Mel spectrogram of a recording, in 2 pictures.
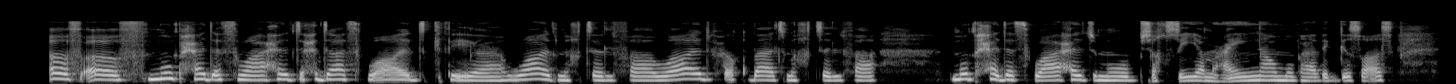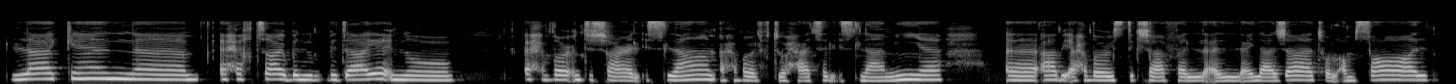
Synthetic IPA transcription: ʔofʔʊfmuːbħad̪aθwaːħɪd̪ʔɪħd̪aːθwa̰ːjɪd̪kɪ̥θiːɾwaːjɪd̪mʊxt̪alfawaːjɪd̪bħʊ̰qbaːt̪mʊxt̪alfa | muːbħad̪aθwaːħɪd̪muːbʃɑxsˤɨjːamʕajːnawmuːbhaːðalɡɨsˤɑ̰ːsˤlaːkɪn | ʔɑħʔɪxt̪ʰɑːɾˤbɪlbɪd̪aːjaʔɪnːu | ʔɑħðˤɑɾˤʔɪnt̪ɪʃɑːɾˤɪlʔɪslaːmʔɑħðˤɑɾˤɪlfʊ̥t̪uːħaːt̪ɪlʔɪslaːmɪjːa | ʔaːbiʔɑħðˤɑɾˤɪst̪ɪkʃaːfɪlʕɪlaːd͡ʒaːt̪wɪlʔɑ̰msˤɑːl

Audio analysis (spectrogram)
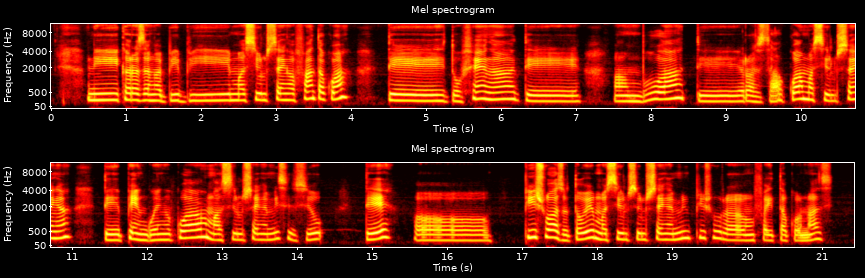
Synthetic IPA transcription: nikaɾazaŋəbibimasilusajŋəfant̪akwa | d̪̥ed̪ofeŋəd̪̥e | ambuəd̪̥eɾazakwamasilusajŋə | d̪̥epeŋɡweŋəkuəmasilusajŋəmisiziu | d̪̥e | piʃuazat̪owemasilusilusajŋəmiipiʃuramifait̪akanazi̥

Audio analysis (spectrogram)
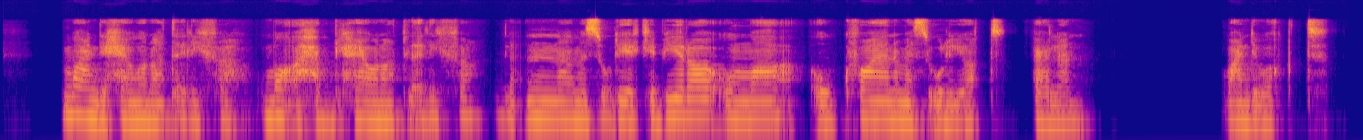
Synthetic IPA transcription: maʕɪnd̪iħajawaːnaːt̪ʔaliːfawmaʔaħabːɪlħajawaːnaːt̪ɪlʔa̰liːfalɪʔanːamasʔuːlɪjːakabiːɾawmawkɪ̥faːjanamasʔuːlɪjːaːt̪fɪʕlan | maʕɪnd̪iwaɡt̪

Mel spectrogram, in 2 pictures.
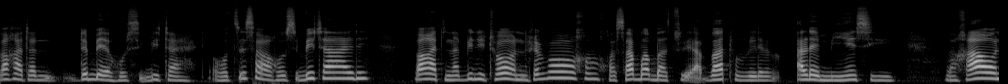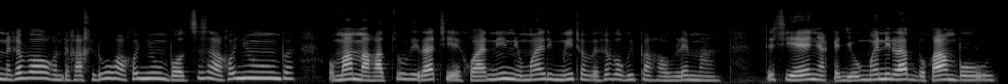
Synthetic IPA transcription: ʋaxatandɛbɛxusibitaliɔ̰xɔt͡sisaxaxusibitali | ʋaxatinabiditɔnɛxɛʋɔxɔxwasabwabat͡sḭʋatʰɔʋilɛalɛmiɛsili | ʋaxaɔnɛxɛʋɔxɔndixaxiliuxaxuɲumbaɔt͡sis̬axaxɔɲumbaɔmamaxat͡suxilatʰiɛxwaniniumwalimwitɔʋɛxɛʋɔxwipaxaulɛmala | dɛtiɛɲakɛd͡ʒɛumwɛnilab̚duxambuli

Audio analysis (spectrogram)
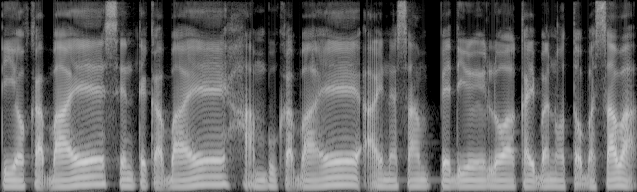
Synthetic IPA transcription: t̪ioka̰baesɛnt̪eka̰ʔbaeha̰mbuka̰baea̰inasampediloakaibanot̪o̰basaβa̰ʔ

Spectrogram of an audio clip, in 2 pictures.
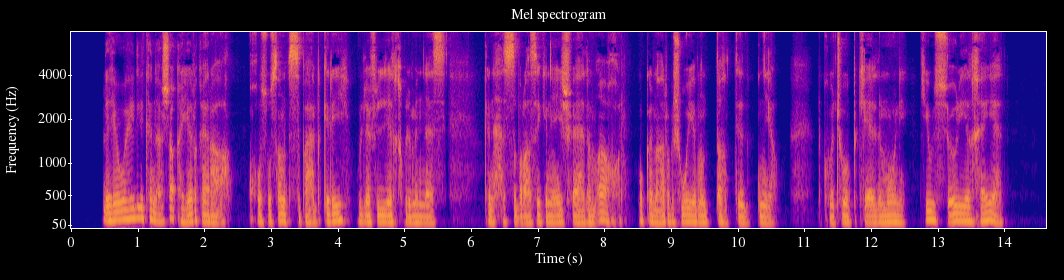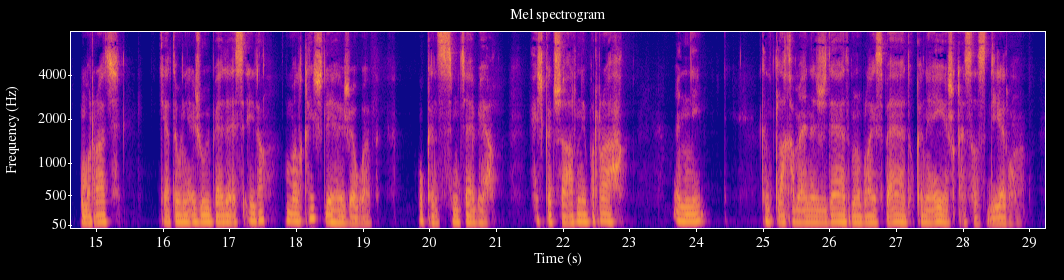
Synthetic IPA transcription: əlhiwæjəlːikænəʕʃɑqhjæɾlqəɾɑʔa | xosˤusˤɑnfi̥sˤːbɑħbəkɾiwəlːæfilːilqʰɑbəlmənːæs | kænħəsːbɾˤɑsikænʕiʃfiʕaləmʔæxəɾˤwkænhɑɾˤəbʃwəjːamənəd̪ːɑɣt̪̚d̪̥jæləd̪̥ːʊnja | lkʰut̪ʰubkʰæʕalːmuni | kʰæjwəsːʕuləjːælxæjæl | wmɑrˤːɑt̪ | kæʕt̪ˤiwniʔəʒwibaʕd̪lʔəsʔəla | wmælqiʃlihæʒæwːæb | wkænt̪əst̪əmt̪aʕbihæ | ħit̪kæt̪ʃʕəɾˤnibərˤːɑħḁ | ʔənːi | kænət̪ˤlɑqɑmaʕnæʒd̪æd̪mənblɑsˤbʕad̪wkænʕiʃqəsˤɑsˤd̪jælhʊm

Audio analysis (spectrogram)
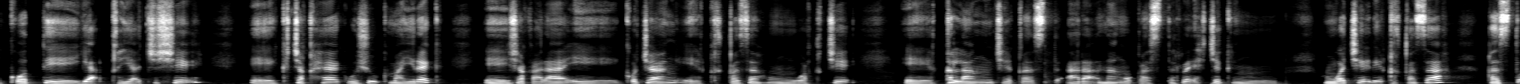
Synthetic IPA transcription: kʼot̪ejaʔqjaʔt͡ʃiʃeːʔ | ekt͡ʃaq͡χχekwuʃuʔkmajɾekʰ | eʃaqaɾaʔekʼot͡ʃaŋeqḁqasaχunwaqt͡ʃeːʔ | eqlaŋt͡ʃeqast̪aɾaʔnaŋwoqast̪ɾeʔt͡ʃek | unwat͡ʃeːʔɾiːʔqḁqasaχ | qast̪

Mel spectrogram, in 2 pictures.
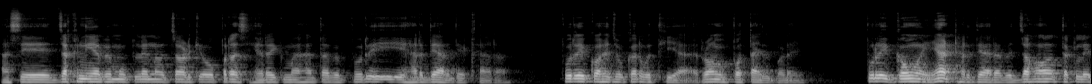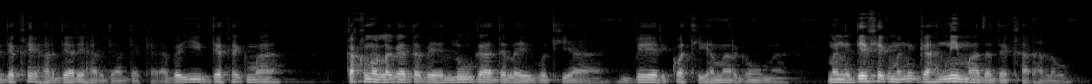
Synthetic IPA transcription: ãsed͡ʒəkʰniəbemũplenot͡ʃəɽ̤keopɾəsɦeɾəkmaɦãt̪ɔəbepuɾeɦəɾd̪ijaɾd̪ekʰaɾə | puɾekɔɦid͡ʒokəɾot̪ʰija̰ɾɔŋɡpot̪aɪlbəɽə | puɾeiɡəw̃ẽjãʈʰəɾd̪ijaɾəbed͡ʒəɦõt̪əkled̪ekʰəjɦəɾd̪ijaɾiɦəɾd̪ijaɾd̪ekʰa̰jə̰beid̪ekʰəkmaɦ | kəkʰnoləɡət̪əbeluɡad̪eləjot̪ʰijabeɾkɔt̪ʰiɦəməɾɡəw̃me | maned̪ekʰekmaneɡəɦnimad͡ʒad̪ekʰaɾəɦəlu

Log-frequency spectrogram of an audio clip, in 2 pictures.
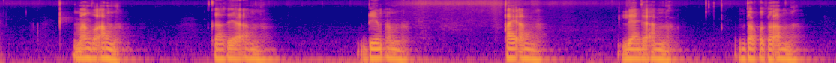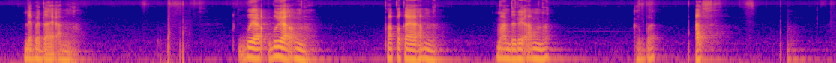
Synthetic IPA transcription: maŋɡoʔamna | kasija̰ʔa̰mna | deːmʔamna | kajʔa̰mna | lɛŋɡḛʔa̰mna | n̩dɔɾkɔta̰ʔa̰mna | nɛbɛda̰j̰ʔa̰mna | ɡjaɡujaʔa̰mna | papːakajaamna | mandaɾiʔa̰mna | abat̚ | as

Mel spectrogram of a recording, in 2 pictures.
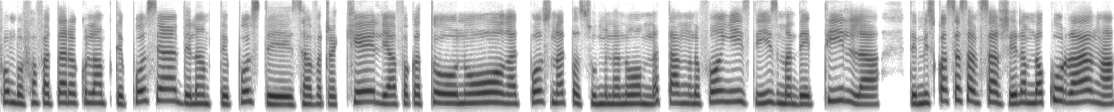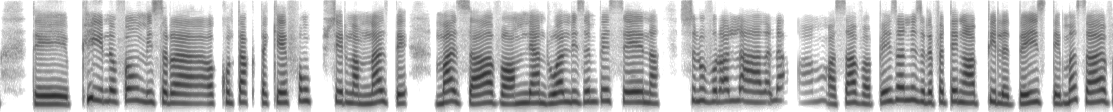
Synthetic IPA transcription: fumbəfãfant̪aɾəkulampid̪̥eposand̪elampid̪eposid̪ezavaʈ͡ʂəkʰeliafakət̪onoaŋat̪i̥posinat̪azuminanoaminat̪aŋanəfoaŋizid̪eizimand̪epilə | d̪̥emisi̥kwasasavi̥saɾzenaminakuɾaŋə | d̪̥epʰinəfoŋmisirakõnt̪akt̪akelfoŋpi̥siɾinaminazid̪̥e | mazavaminiaɳɖ͡ʐualizapesenə | siluvuɾalaalanəammazavəb̥ezanizirefət̪eŋpiləbeizid̪emazavə

